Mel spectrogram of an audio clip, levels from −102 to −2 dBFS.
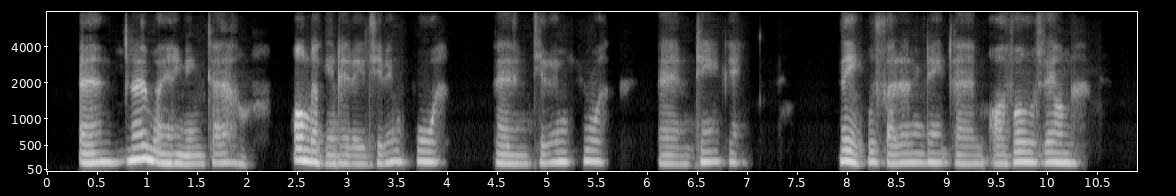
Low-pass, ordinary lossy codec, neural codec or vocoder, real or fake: none; none; codec, 16 kHz, 0.8 kbps, ZipCodec; fake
